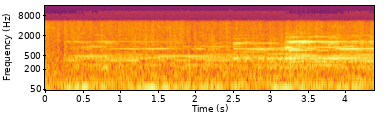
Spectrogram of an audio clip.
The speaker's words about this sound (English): What are all those bells? The bells of every church in Philadelphia are ringing. Why? To welcome you to the city.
